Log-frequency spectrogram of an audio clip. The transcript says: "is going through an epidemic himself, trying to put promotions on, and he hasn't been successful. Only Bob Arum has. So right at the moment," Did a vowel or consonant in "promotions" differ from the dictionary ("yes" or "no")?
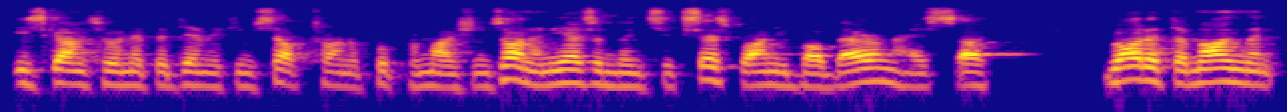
no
